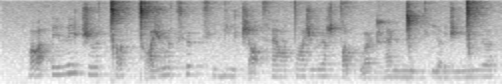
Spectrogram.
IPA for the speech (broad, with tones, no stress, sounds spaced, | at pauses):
ɑ̰˨ θ i˨ ð i˦ t͡ʃ ɯ˨˦ ə̯ ɡ͡ǀ ɑ̰˦˨ ɡ ɡ͡ǀ ɑ̰˨ ʒ u˦ ə̯ t͡sʰ ø˦ ɡ t͡sʰ i˨ ɡ j i˦˨ t͡ʃ ɑ̰˨ t͡sʰ æ˦ ə̯ tˤ ɑ˦ ʒ v ø˦ ʒ tˤ ḭ˨ xʷ ɑ̰˨ ə̯ ɖʱ æ˦ ɡ ŋ͡ǀ y˨ tʰ ḭ˨ ə̯ ɾ i˨ ʒ ŋ͡ǀ i˦ ə̯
